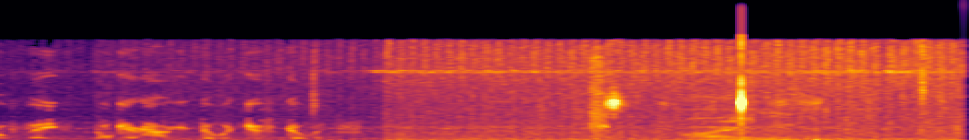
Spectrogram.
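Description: A helicopter's rotor thuds steadily and grows louder.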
